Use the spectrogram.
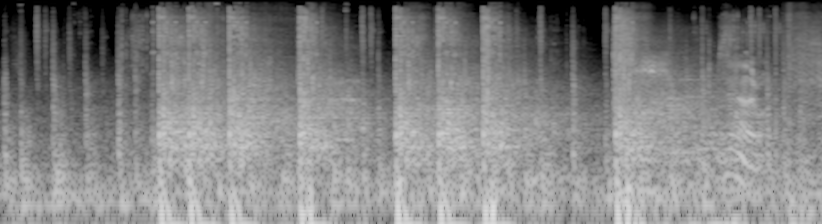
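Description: Rapid gunfire from the video game Control, with bursts of shots and impacts recurring throughout under intermittent talk, fairly loud and close.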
